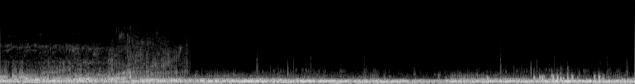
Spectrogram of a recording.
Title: Kitchen GF stomach growling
